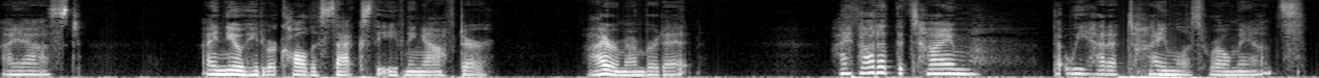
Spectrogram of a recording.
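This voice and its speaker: A woman's voice: fairly low pitch, normal speed, creaky, long pauses, a little mellow, no echo, clean studio sound. A woman playing a hurt, resolute girlfriend in an audio drama, with an intimate, controlled and emotionally weighted delivery. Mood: subdued, wistful narration. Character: hurt, resolute girlfriend leaving her long-term boyfriend. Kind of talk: audio drama acting with first-person narration.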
